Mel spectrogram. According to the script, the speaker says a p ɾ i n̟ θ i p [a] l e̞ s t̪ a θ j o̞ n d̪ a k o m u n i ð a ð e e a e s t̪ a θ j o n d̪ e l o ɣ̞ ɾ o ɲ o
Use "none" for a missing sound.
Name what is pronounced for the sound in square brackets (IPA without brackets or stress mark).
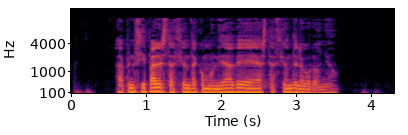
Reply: a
